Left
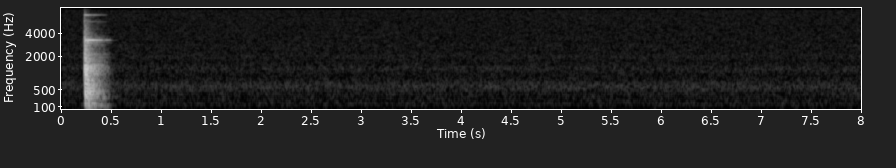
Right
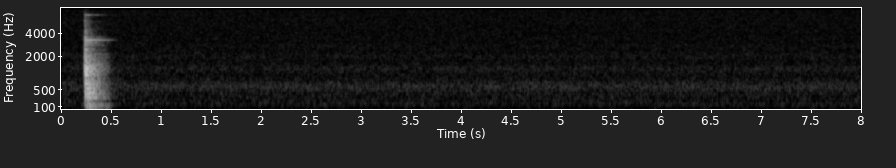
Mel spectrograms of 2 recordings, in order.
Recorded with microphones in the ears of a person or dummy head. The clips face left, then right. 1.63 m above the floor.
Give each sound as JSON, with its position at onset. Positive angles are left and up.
{"t": 0.2, "sound": "a piano", "side_deg": 65, "distance_m": 1.0}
